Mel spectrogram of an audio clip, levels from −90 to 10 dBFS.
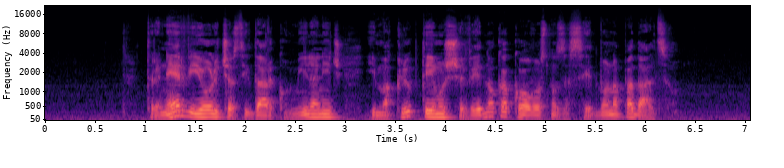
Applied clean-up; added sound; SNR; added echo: none; none; none; none.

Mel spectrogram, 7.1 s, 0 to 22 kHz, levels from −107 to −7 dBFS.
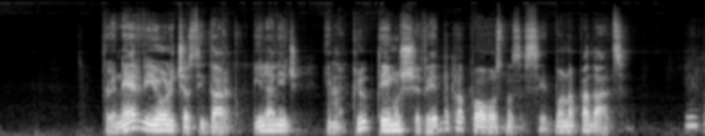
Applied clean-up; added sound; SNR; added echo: neural mask model DeepFilterNet 3.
